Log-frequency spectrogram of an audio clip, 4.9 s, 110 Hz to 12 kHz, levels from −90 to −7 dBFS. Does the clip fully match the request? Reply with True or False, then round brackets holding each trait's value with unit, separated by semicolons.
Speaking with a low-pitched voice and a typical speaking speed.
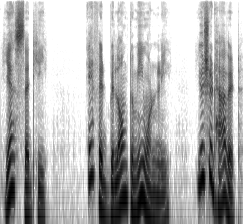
False (160 Hz; 160 wpm)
